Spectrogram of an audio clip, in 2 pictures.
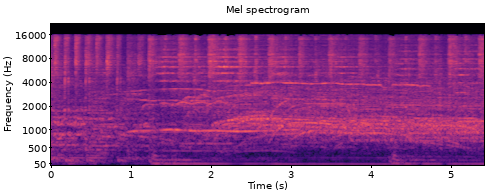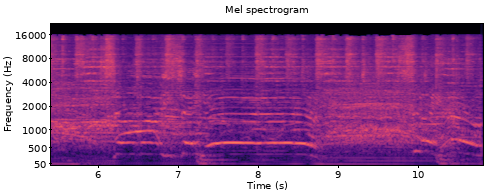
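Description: Live concert music played loud over a PA, with long held sung notes over a heavy bass beat and hi-hats. Whoops and yells from the crowd come through the music.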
